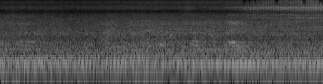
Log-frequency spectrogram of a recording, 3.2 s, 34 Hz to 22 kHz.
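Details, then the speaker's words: Midea 3iL microwave not heating; the board relay gave no 120 V and needs replacing. On power-up it makes a loud steady freezer-like hum, which the repairer attributes to the capacitor/magnetron. "Viu que ele ficou com aquele barulho de freezer funcionando? Esse problema aqui, pessoal, é o capacitor, é o magnetron."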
